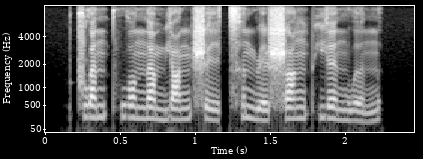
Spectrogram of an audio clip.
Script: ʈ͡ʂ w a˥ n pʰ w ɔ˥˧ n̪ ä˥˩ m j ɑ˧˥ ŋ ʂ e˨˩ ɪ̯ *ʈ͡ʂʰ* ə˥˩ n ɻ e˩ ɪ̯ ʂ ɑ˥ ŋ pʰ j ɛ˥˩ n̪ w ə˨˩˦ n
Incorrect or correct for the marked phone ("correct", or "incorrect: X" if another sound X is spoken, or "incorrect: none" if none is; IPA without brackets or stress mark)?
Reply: incorrect: t͡sʰ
